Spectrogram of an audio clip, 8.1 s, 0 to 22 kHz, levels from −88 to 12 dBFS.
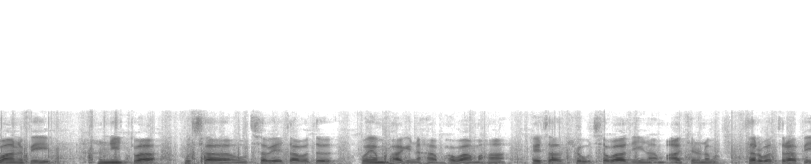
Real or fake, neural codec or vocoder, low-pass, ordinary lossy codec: real; none; 7.2 kHz; AAC, 48 kbps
